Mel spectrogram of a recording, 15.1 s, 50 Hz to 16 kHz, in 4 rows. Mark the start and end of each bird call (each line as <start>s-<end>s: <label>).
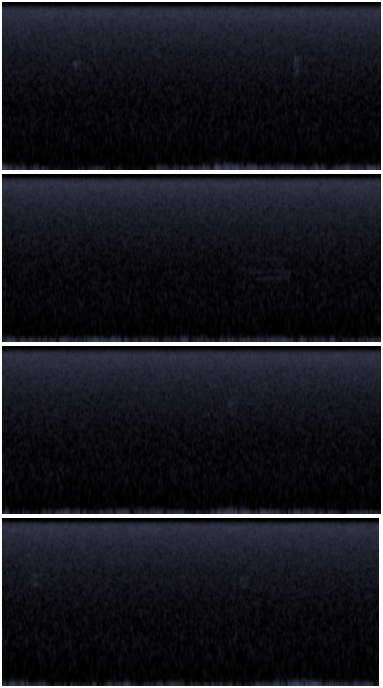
0.7s-0.9s: Rock Wren (Salpinctes obsoletus)
2.8s-3.1s: Rock Wren (Salpinctes obsoletus)
6.1s-6.9s: Clark's Nutcracker (Nucifraga columbiana)
9.8s-10.2s: Rock Wren (Salpinctes obsoletus)
11.6s-12.0s: Rock Wren (Salpinctes obsoletus)
13.7s-13.9s: Rock Wren (Salpinctes obsoletus)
